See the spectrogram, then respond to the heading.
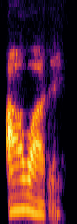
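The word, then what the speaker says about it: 哀れ: Hare 啊啊 Hare 发音以后呢，会缩短，把啊去掉一个，叫成为啊哈嘞啊法嘞，然后又发生语变。那就变成阿瓦嘞，我们现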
